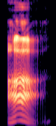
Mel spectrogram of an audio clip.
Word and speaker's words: ha: And the lizard's word is ah, spelled H-A. Remember that the H's are silent here.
